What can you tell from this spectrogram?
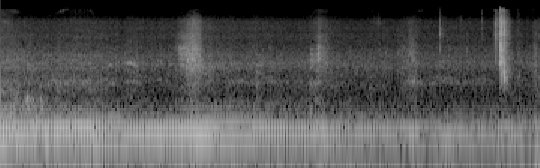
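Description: Low hum of a motor vehicle engine that fades away over the first few seconds. Short rustles and a sharper crackle near the end come from fingers picking at a roll of clear packing tape.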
